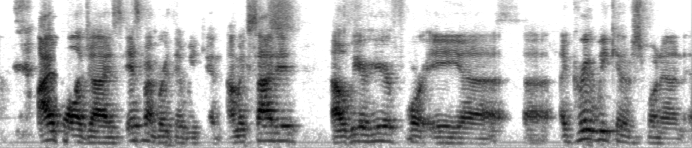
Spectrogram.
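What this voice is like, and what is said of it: Hoarse, nearly lost voice. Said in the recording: “I have lost my voice. ... my voice is completely gone.”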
